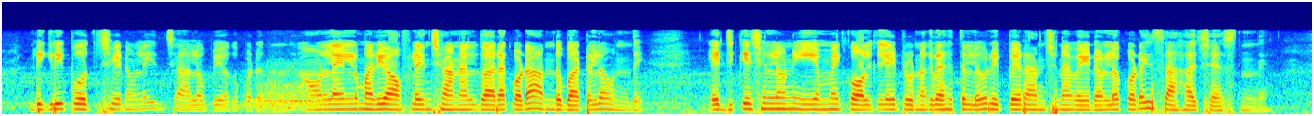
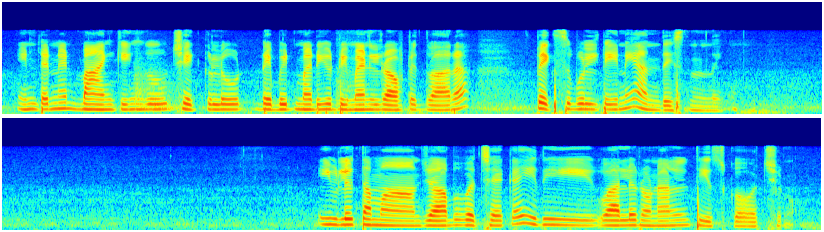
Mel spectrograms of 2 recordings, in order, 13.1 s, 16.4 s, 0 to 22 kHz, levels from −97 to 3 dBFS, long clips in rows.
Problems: none marked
